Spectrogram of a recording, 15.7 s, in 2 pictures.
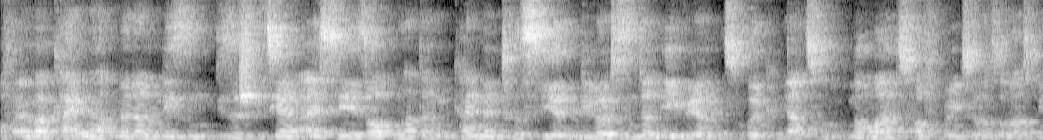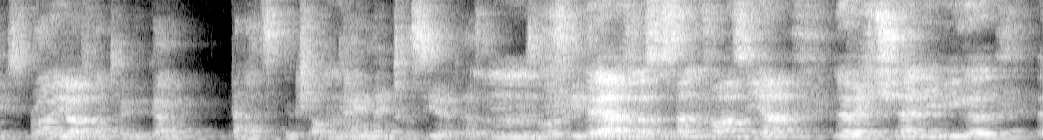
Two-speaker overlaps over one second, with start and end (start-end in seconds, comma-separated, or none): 11.5-12.7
